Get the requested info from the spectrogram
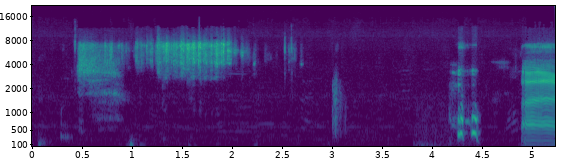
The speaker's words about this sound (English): This is a lot of dice. 12 dice. Wow. Blimey.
